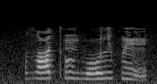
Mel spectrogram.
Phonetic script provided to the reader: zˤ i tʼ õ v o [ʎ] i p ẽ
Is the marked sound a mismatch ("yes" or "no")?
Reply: yes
